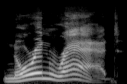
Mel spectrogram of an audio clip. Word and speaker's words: Norrin Radd: Originally a young astronomer named Norrin Radd, and his last name is spelled with 2 D's. Double D's, R-A-D-D, Norrin, N-O-R-R-I-N, R-A-D-D, Norrin Radd, on the planet Zenla.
